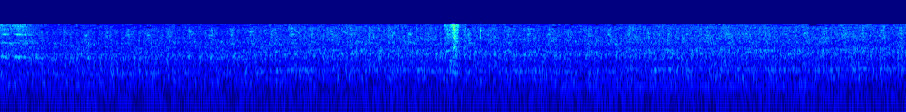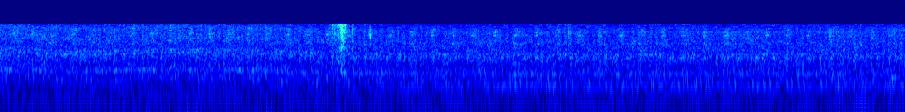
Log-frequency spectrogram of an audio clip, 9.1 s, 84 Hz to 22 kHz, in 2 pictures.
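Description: A tractor engine idling steadily in Farming Simulator 17, a constant low mechanical drone with no talk, broken by two faint clicks.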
